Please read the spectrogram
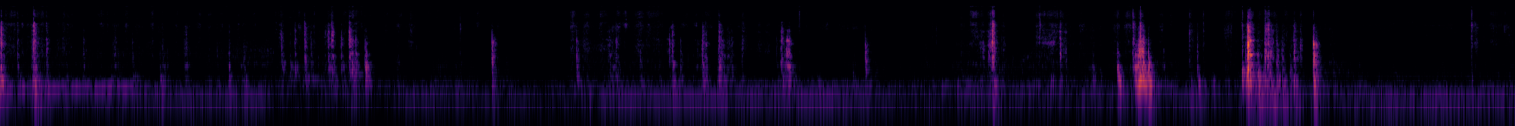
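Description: Scattered plastic knocks and clicks as a battery box's hold-down frame is worked loose and lifted off a boat battery, the loudest near the end, over a steady low hum.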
